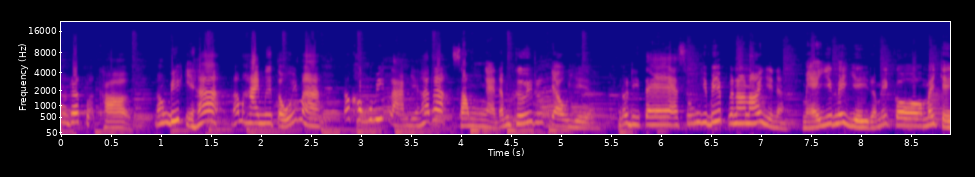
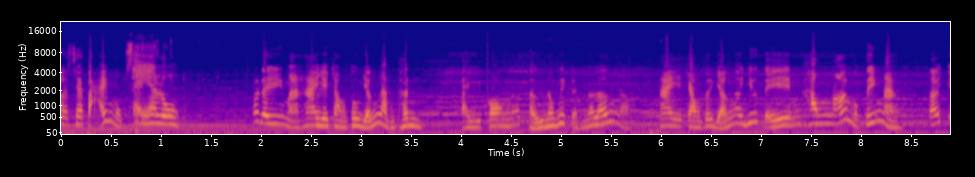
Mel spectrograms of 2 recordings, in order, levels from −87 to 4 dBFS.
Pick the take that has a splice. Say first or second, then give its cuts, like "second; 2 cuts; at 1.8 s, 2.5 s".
first; 2 cuts; at 2.7 s, 3.9 s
